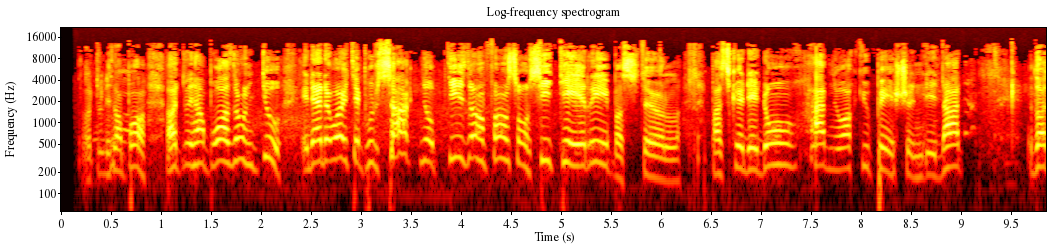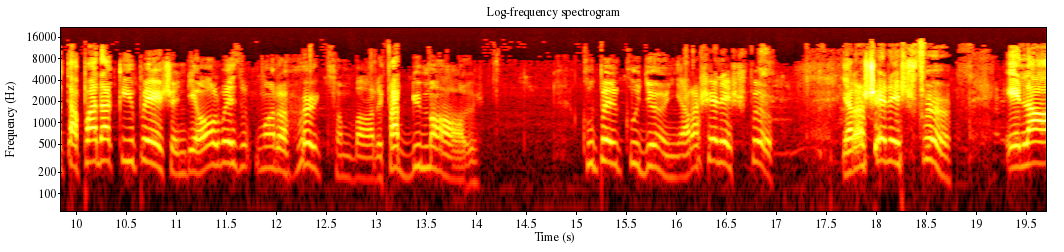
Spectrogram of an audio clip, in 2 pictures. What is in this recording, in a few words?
New Orleans Louisiana Cajun African American Female Age 76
